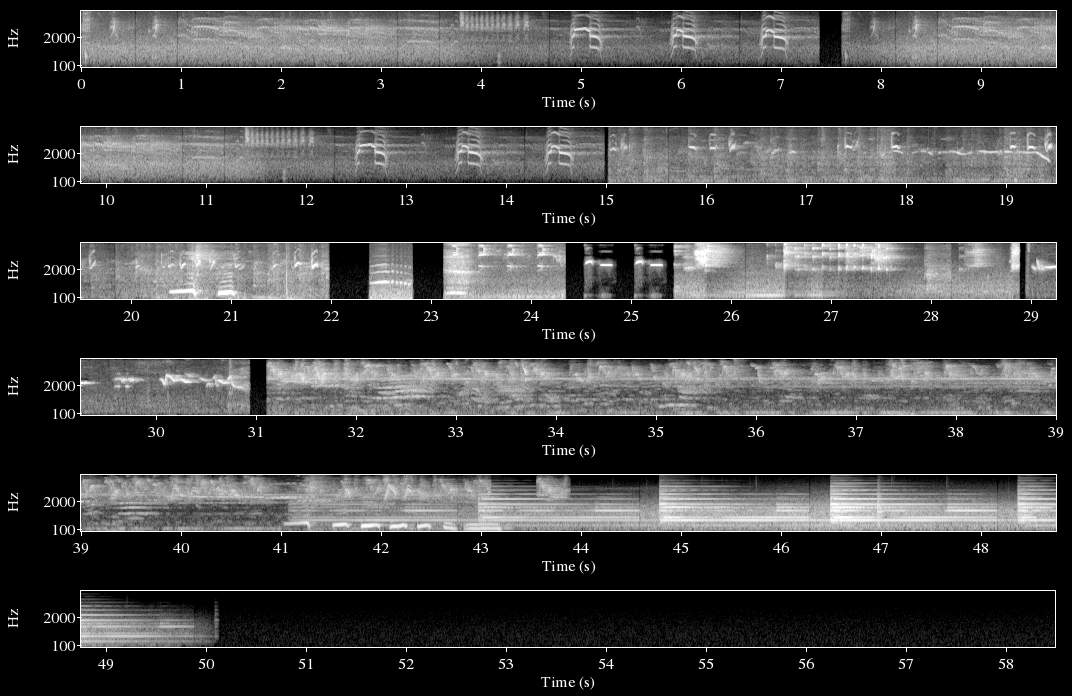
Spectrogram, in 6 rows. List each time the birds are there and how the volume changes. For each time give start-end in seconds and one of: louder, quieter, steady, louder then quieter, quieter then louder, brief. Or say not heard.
0.0-43.9 louder then quieter.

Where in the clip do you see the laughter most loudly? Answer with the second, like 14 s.
21 s.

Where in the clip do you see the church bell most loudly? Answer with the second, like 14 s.
47 s.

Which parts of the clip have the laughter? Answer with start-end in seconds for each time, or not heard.
20.4-21.1, 41.0-43.3.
